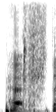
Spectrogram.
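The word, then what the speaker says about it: Pêche: Peche? – James Pesh.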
